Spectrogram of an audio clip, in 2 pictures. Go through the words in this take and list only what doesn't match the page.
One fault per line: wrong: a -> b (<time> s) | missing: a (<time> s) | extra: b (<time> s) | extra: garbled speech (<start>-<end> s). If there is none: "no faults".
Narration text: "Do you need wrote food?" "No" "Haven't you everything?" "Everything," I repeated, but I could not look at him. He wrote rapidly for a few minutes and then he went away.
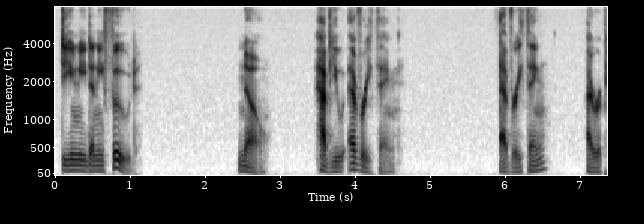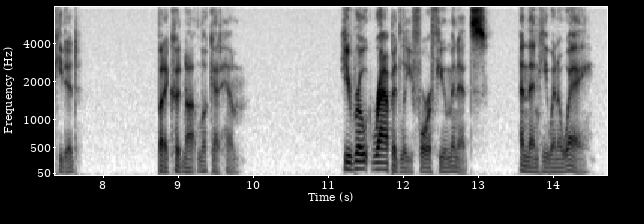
wrong: wrote -> any (0.5 s)
wrong: Haven't -> Have (3.5 s)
